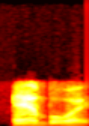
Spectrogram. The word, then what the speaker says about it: Amboy: Amboy, A-M-B-O-Y. Just a second. I got to get my glasses here. Can you read that label? Is that 772? P.O. Box 772, Amboy, Washington.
